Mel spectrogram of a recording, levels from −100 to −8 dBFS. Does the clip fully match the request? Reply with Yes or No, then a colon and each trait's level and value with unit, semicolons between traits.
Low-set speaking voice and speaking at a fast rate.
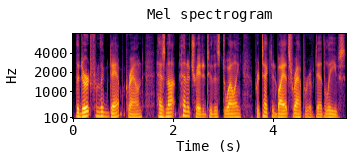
Yes: low, 120 Hz; fast, 210 wpm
